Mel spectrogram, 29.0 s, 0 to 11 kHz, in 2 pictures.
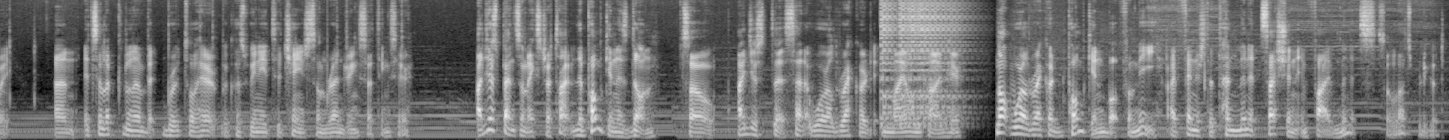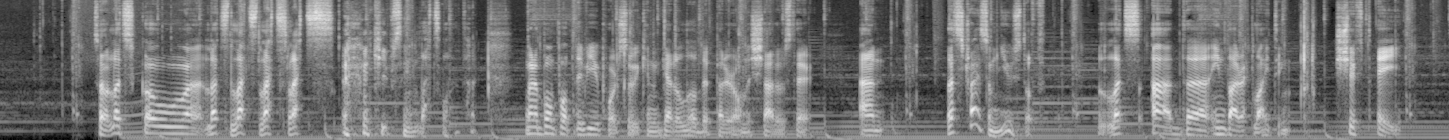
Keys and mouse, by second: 20.5-21.4 drag, 23.4-24.1 middle drag, 25.2-26.2 middle drag, 26.6 middle click, 27.3 shift+a.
